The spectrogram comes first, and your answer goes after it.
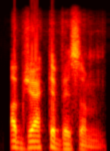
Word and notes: objectivism: American English

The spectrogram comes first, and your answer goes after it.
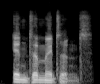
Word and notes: intermittent: British English

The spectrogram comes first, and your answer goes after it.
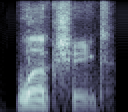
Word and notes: worksheet: British English

